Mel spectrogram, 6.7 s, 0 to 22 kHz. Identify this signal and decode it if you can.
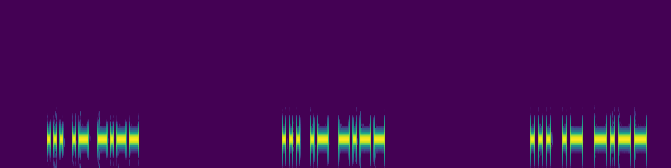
Morse code, heard as a keyed tone, about 33 wpm, 700 Hz. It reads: SAY SAY SAY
